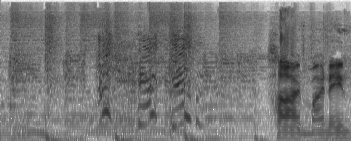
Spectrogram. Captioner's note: laughing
